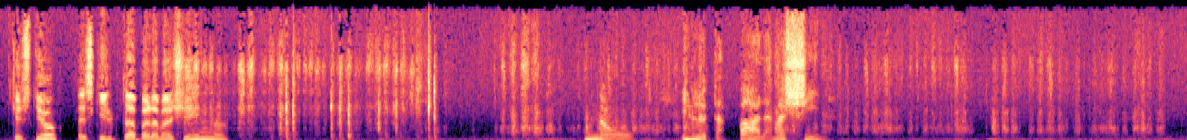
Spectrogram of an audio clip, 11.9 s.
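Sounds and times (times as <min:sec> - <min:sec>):
speech: 0:00.1 - 0:02.6, 0:05.8 - 0:08.4
pen writing on paper: 0:01.8 - 0:04.4, 0:05.0 - 0:07.0, 0:07.7 - 0:11.6.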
